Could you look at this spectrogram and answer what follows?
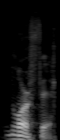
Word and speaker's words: Norfolk: okay five stars subject Norfolk what he has to say is pronounced noric and that's our review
